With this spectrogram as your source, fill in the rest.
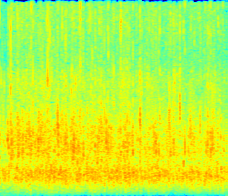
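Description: Sustained applause from an audience at a Hindu religious discourse gathering in Karnal, India: dense, even clapping that fills the whole clip at steady loudness, with no voices standing out.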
